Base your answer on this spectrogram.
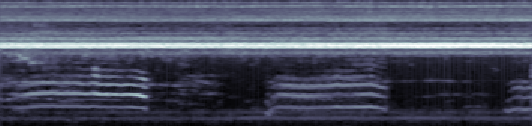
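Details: Male cat calling to attract females: two long, level, tonal meows, the second one starting with a rising slide, over a steady high electronic whine and low hum.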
